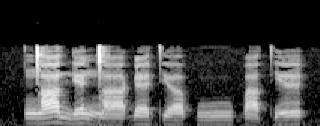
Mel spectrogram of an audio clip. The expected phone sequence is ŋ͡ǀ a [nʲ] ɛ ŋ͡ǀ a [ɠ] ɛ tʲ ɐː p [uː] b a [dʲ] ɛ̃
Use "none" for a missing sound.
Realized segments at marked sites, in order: nʲ, ɠ, uː, tʲ

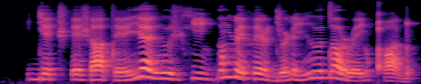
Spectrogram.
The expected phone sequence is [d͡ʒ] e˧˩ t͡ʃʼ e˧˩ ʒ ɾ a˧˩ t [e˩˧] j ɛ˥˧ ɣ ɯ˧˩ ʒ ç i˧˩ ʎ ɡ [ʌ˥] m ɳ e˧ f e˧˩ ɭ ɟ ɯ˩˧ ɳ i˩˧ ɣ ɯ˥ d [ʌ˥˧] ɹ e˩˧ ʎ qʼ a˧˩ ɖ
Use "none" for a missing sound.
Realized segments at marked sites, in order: ɟ, e˩˧, ʌ˥, ʌ˥˧

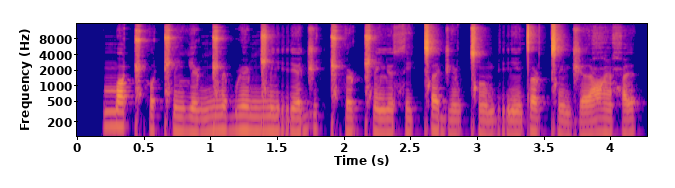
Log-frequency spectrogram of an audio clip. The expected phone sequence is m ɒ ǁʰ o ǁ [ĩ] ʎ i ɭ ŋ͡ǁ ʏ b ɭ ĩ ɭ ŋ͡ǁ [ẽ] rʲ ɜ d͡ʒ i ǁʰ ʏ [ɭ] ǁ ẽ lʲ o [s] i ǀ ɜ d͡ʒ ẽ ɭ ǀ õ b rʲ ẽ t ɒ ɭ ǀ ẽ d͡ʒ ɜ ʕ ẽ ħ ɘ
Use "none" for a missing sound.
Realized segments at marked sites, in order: ĩ, ĩ, ɭ, s

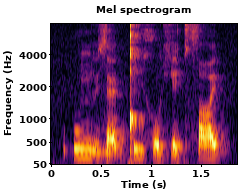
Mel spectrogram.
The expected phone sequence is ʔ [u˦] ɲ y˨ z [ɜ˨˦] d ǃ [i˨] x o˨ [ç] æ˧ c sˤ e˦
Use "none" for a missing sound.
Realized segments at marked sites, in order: u˦, æ˨˦, i˦, ç

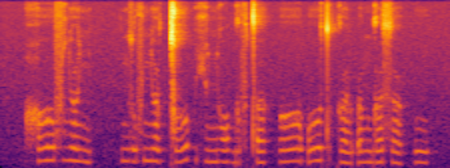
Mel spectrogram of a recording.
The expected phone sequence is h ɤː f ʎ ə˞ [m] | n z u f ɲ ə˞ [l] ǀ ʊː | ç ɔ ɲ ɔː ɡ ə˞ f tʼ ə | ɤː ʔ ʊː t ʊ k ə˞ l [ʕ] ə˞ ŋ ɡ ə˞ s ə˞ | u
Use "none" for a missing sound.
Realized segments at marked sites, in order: ɲ, l, ʔ

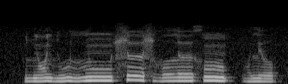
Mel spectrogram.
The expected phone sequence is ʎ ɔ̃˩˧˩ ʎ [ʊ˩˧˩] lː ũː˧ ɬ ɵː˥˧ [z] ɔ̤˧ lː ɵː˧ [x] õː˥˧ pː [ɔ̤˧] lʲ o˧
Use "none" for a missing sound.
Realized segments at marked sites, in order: u˩˧˩, ɬ, x, ɔ̤˧

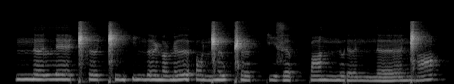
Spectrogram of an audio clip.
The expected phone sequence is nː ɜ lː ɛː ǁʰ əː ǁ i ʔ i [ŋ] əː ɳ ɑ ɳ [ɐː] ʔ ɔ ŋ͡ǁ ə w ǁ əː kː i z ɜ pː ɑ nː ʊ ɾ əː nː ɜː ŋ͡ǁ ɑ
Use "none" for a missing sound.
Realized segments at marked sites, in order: ŋ, əː

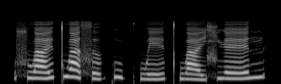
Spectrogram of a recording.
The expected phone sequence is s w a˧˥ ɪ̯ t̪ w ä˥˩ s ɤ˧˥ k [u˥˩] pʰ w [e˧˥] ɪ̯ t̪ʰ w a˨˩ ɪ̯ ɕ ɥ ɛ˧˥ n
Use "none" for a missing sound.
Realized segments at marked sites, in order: u˥˩, e˧˥

